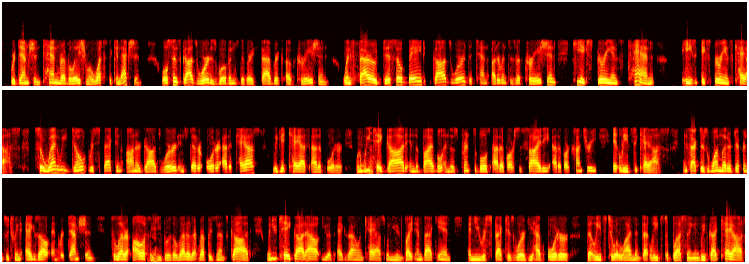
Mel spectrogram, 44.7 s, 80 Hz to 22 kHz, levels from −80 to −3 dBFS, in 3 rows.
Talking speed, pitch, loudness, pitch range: 180 wpm, 115 Hz, -24 LUFS, 110-125 Hz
